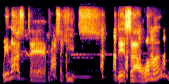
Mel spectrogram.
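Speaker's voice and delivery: mock French accent as stuffy police; hammed-up French cop voice, outraged then suspicious. Host mocks French police, faking a French accent. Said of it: "the Frenchy French police say".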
